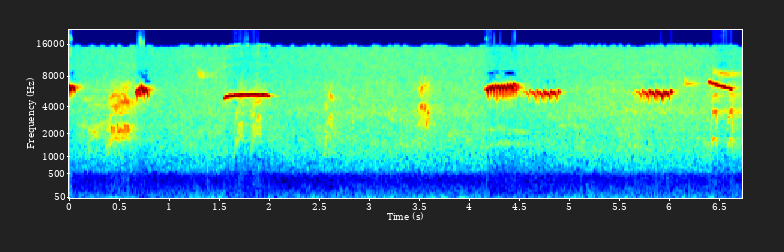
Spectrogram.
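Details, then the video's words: {'caption': 'Japanese waxwing, a species breeding in eastern Siberia, Sakhalin and northeastern China and wintering south to Japan, Korea and eastern China: thin, high, slightly trilled whistles, each about half a second, given in scattered bursts, some overlapping, over faint background hiss.'} "朱連雀/Japanese Waxwing"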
